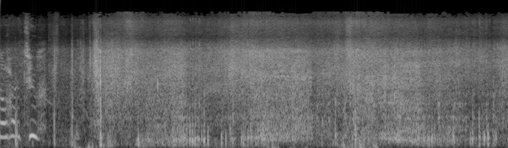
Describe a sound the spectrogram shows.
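A snowboard scrapes and hisses over packed snow.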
